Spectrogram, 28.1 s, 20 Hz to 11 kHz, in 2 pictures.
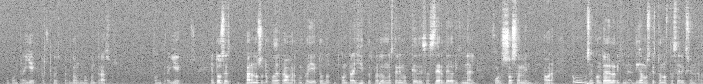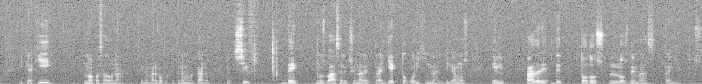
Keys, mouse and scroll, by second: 13.6 click, 15.2 click, 16.2 click, 17.2-17.7 drag, 17.8 click, 20.3 shift+d.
